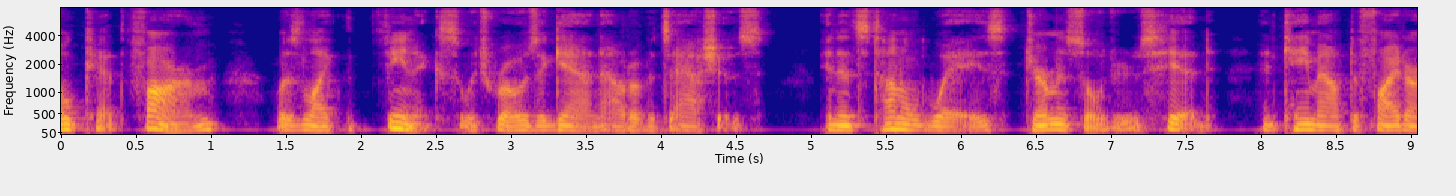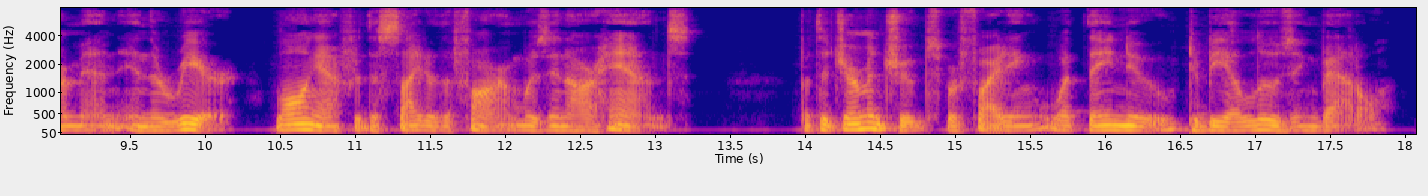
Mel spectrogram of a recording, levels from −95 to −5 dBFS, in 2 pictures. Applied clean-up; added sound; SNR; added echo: none; none; none; none.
